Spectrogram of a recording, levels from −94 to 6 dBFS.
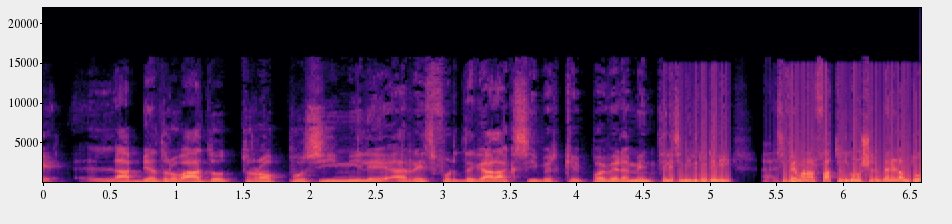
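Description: From 4.66 s, just after "perché poi", to the end of the clip, there is a block size mismatch with truncation. One stage hands over longer blocks than the next one reads, so the tail of each block is discarded. A buzz at about 188 Hz appears, set by that block rate. The speech rushes ahead at roughly 1.88 times normal speed, yet its timbre stays. The sound points to a 256-sample read size.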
